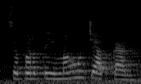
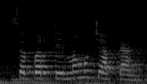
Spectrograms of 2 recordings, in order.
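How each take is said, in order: Both takes have the same delivery.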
